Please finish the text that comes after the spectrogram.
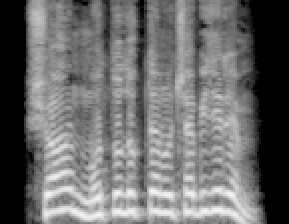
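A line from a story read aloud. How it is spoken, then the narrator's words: Joyful cry. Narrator (Turkish): diye neşeyle haykırdı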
